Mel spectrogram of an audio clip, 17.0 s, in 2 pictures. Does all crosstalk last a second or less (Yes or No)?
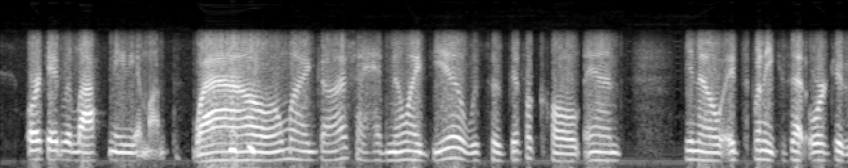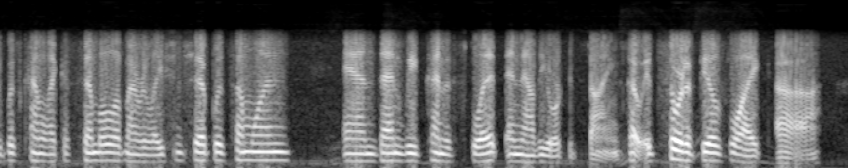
Yes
